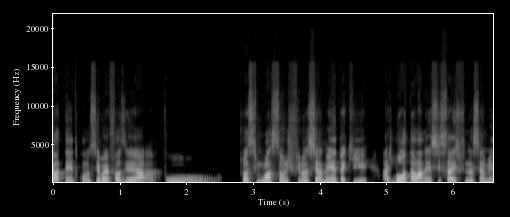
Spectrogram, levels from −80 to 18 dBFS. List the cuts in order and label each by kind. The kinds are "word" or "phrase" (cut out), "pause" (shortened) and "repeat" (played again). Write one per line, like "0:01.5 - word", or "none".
0:01.7 - word
0:05.0 - word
